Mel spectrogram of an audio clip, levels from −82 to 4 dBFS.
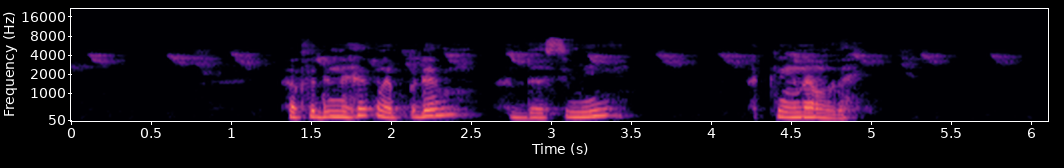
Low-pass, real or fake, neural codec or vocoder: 7.2 kHz; fake; vocoder, 22.05 kHz, 80 mel bands, WaveNeXt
